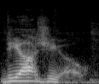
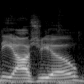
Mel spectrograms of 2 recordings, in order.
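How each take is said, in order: First: The name is said in a sultry, seductive voice. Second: The name is said in a plain, ordinary voice.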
